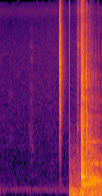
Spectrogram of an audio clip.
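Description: About a second of silence, a single short click, then a sudden loud explosion sound effect with a deep rumble.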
